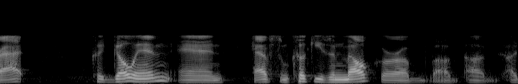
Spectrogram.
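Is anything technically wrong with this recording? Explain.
No, nothing here is faulty: the speech has simply come through a call path whose A-law coding, likely G.711, leaves nothing above 4 kHz, which is normal for that route.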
